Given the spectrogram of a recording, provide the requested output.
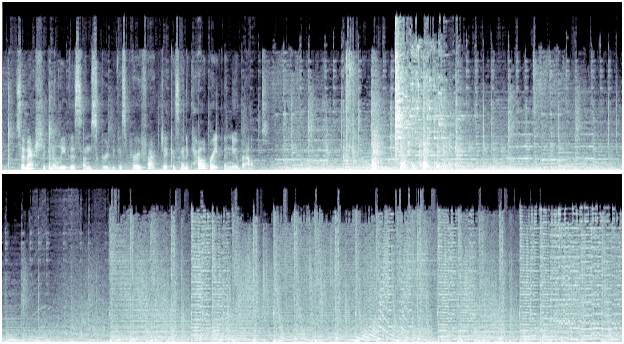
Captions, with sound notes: So I'm actually gonna leave this unscrewed because Perry Fractic is gonna calibrate a new belt. (smashing noise) (video game music)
